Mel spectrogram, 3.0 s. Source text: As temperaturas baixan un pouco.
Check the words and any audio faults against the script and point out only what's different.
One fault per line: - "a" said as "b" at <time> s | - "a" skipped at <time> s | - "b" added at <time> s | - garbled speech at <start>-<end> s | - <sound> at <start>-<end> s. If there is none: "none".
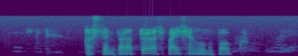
none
